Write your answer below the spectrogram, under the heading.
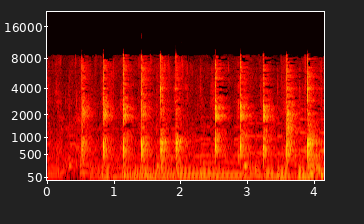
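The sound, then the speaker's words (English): A utensil scoops a portion out of a baked dish with a golden-brown crust, making a quick, regular run of many short scraping strokes with light clinks against the dish. “Scoop a nice portion out of here.”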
